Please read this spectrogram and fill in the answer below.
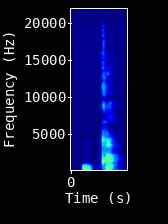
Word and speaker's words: oca: Por isso, por essa ausência de o, uma palavra como oca, que significa casa, se pronuncia uca.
